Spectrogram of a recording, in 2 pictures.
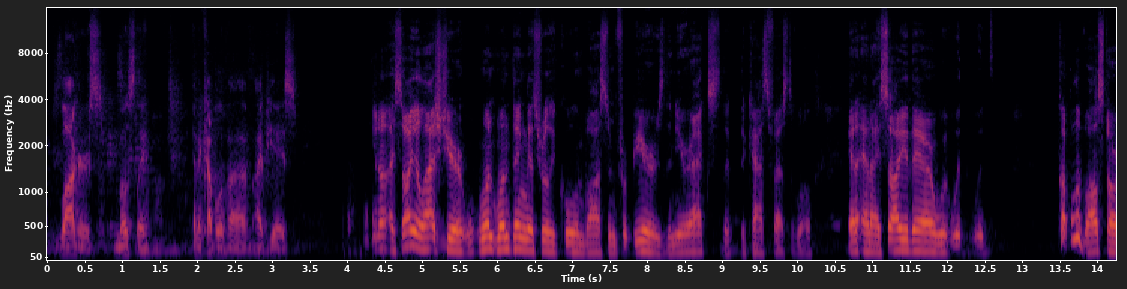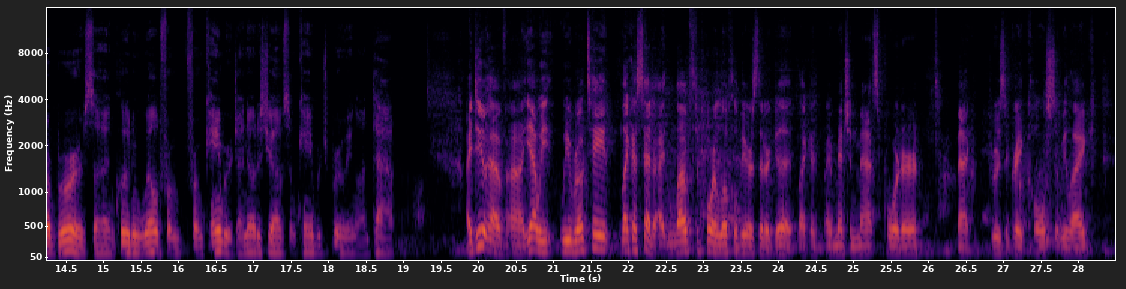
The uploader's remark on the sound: The legendary Beer Bar, Deep Ellum in Waltham, MA, has been reborn! Just outside of Boston. At Deep Ellum beer bar.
